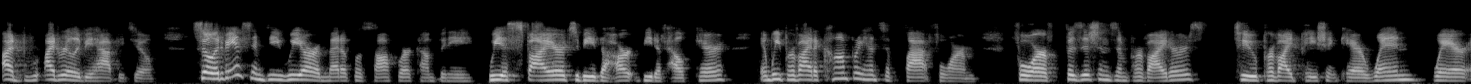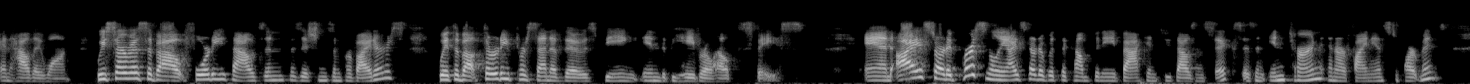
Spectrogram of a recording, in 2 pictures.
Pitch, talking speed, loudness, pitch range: 190 Hz, 165 wpm, -21 LUFS, 165-220 Hz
